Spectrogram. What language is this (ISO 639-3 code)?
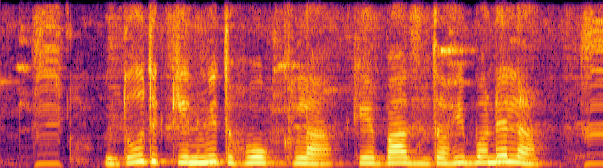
bho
